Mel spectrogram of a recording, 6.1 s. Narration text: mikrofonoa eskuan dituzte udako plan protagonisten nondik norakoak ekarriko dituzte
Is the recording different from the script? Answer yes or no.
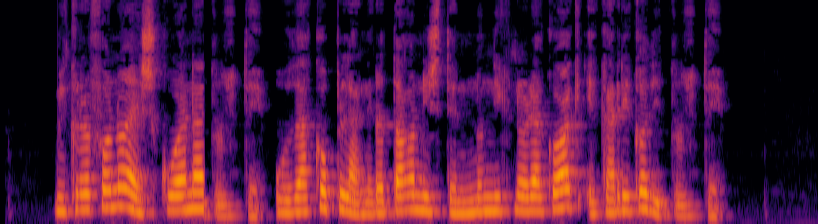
no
